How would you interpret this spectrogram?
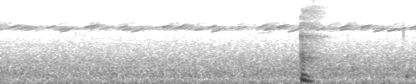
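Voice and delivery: quiet breathy chuckle; soft laugh. Acted. Teasing the partner about real monsters, a soft chuckle.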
